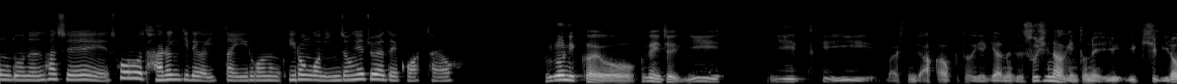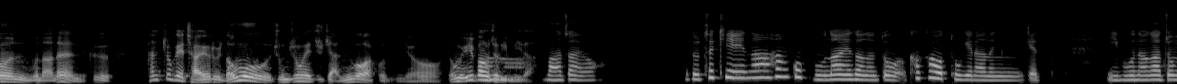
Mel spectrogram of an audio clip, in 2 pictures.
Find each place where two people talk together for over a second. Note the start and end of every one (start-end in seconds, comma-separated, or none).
none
